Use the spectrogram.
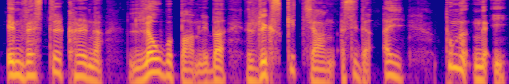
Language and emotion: Manipuri, surprised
